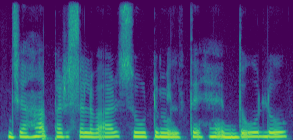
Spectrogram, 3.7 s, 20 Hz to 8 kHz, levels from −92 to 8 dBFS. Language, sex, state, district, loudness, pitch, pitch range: Hindi, female, Bihar, Patna, -10 LUFS, 230 Hz, 225-235 Hz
